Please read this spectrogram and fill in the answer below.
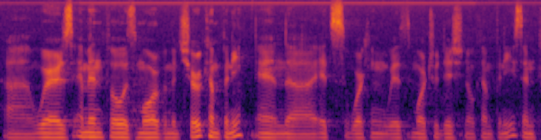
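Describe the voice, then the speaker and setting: Low-voiced man with a halting delivery. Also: flat delivery, darkish tone. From born in China, grew up in the US. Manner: hesitant, many fillers and restarts. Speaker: tech founder interviewed. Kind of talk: business interview, conversational.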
